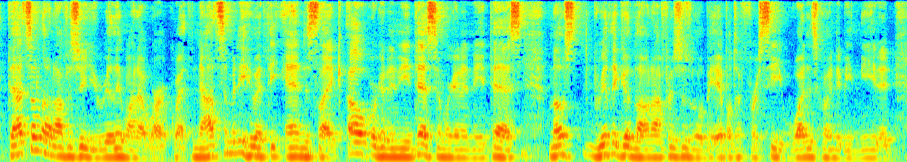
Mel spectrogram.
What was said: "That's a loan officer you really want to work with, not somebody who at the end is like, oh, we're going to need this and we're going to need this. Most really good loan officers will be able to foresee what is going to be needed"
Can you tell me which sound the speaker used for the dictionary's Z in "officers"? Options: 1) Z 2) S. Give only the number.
1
